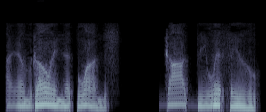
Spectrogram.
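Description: A calm, solemn male teacher speaks with measured authority, a little louder than the telling around him, as the narrator voices him. The sound is dry and tinny, close to a phone line. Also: mid-range voice, dry recording.

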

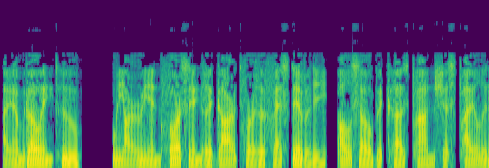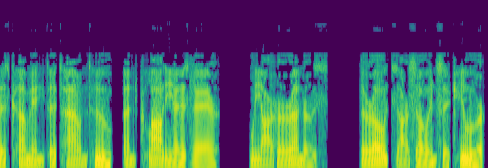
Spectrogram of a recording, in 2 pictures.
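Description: A man voicing a jovial, confident Roman centurion in an audiobook, in a low, confiding, easygoing voice. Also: fairly even intonation, moderate pace, no echo, close to an everyday voice. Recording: dull lo-fi dry recording.

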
